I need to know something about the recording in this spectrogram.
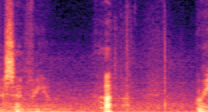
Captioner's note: laugh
